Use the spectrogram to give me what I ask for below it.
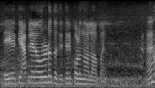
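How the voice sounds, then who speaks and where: A man's voice: fairly high pitch, moderate pace, crowd noise. Chatty father vlogging outdoors, noisy street. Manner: chatty, addresses viewers as friends, hurries the children along. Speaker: family vlogger. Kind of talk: casual vlog narration to viewers. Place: outdoor public garden. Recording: outdoor phone audio with loud street noise.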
